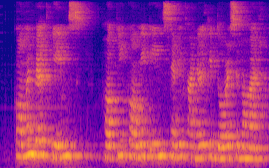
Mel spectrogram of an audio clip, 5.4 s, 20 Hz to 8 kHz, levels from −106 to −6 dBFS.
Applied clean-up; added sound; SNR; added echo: neural separator model SepFormer DNS4.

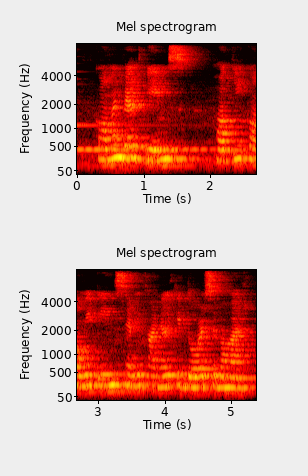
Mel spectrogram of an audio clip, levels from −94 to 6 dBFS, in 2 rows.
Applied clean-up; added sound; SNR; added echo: none; Chink, clink; 17 dB; reverberation time 1.0 s.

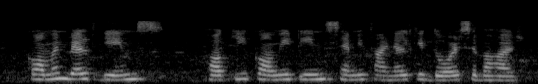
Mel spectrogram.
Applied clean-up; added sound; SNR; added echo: none; none; none; none.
